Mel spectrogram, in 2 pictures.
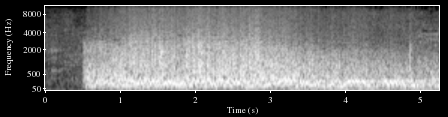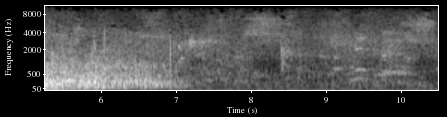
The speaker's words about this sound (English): It sounded like thunder, but I don't know. It was strange. Mom and Daddy, I'm scared. I heard the thunder outside.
